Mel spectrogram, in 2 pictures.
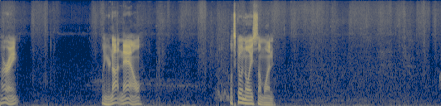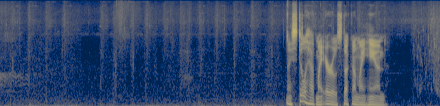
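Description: A young man speaks casually into a nearby microphone.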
